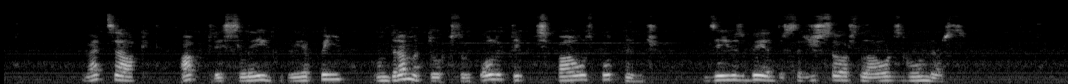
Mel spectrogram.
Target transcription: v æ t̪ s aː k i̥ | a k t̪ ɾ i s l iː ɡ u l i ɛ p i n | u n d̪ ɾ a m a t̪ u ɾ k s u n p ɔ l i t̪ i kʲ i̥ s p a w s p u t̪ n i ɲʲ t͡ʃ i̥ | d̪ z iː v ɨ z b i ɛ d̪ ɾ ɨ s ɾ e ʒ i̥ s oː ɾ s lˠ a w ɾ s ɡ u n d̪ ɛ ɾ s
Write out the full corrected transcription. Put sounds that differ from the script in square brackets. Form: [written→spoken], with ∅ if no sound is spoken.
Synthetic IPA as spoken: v æ t̪ s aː k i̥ | a k t̪ ɾ i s l iː ɡ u l i ɛ p i [n→ɲ] | u n d̪ ɾ a m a t̪ u ɾ k s u n p ɔ l i t̪ i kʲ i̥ s p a w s p u t̪ n i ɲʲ t͡ʃ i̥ | d̪ z iː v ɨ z b i ɛ d̪ ɾ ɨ s ɾ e ʒ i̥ s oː ɾ s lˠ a w ɾ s ɡ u n d̪ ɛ ɾ s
